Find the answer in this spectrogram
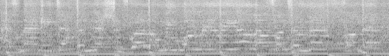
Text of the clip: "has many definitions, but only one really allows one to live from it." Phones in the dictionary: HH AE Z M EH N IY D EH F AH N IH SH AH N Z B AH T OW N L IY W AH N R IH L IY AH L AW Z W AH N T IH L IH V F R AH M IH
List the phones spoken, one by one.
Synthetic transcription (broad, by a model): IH Z M EH N IY D EH F AH N IH SH AH N Z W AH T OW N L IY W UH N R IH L IY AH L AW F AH T IH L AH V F R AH M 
